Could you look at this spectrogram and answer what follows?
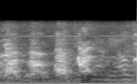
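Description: A dog at an animal rescue near Kingman, Arizona, gives a quick run of five or six close, loud yips and barks, evenly spaced over a second and a half.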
